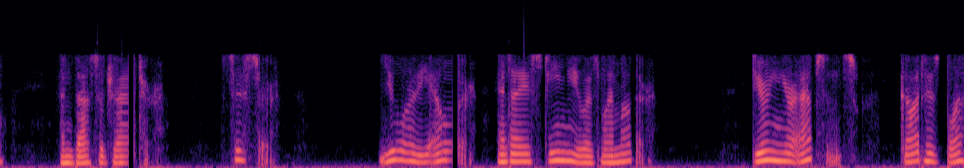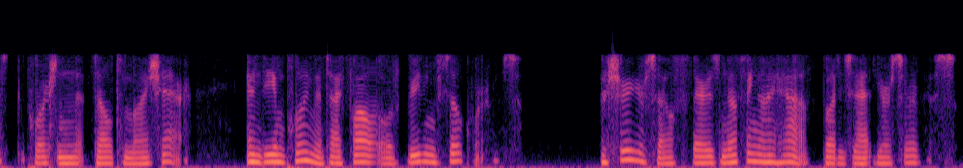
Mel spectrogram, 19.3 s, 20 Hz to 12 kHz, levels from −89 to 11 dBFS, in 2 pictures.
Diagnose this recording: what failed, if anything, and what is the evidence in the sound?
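The codec stage failed throughout. The speech is band-limited with nothing above 4 kHz, sounds muffled and hoarse, and its consonants are smeared. That fits G.723.1 in its 6.3 kbit/s mode. Its 30 ms frames and slowly updated vocal-tract model cannot follow quick articulation, so transitions blur into one another. This differs from a plain low-pass filter, which would leave the consonants crisp, and from a bandwidth-only narrowband channel: here there is also rough, hoarse colouring that comes from very low-rate parametric coding.

The network stage dropped packets at four points: 1.22–1.38 s, 4.47–4.60 s, 10.10–10.17 s and 13.34–13.44 s. At each one the sound is stretched out and fades. This is VoIP packet loss concealed by the speech codec. The decoder repeats its last pitch and filter while lowering the gain, and it stays weakened briefly after packets resume. The lengths fit losses of one to four 30 ms frames. 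A plain dropout would be silent or clicky, not a sustained, decaying sound.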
